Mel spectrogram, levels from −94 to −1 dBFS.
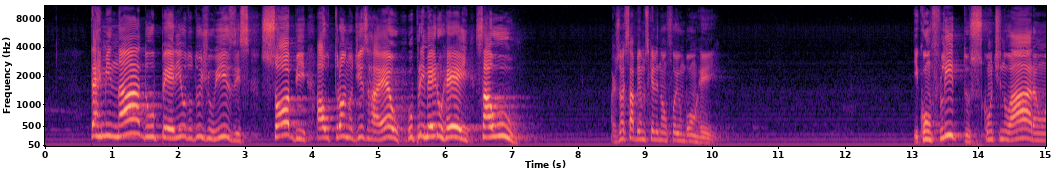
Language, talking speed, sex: Portuguese, 110 wpm, male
